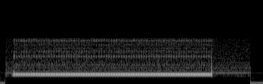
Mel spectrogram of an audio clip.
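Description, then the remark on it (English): A steady, unbroken telephone dial tone hums for about two seconds while a call is being placed, fairly loud, then cuts off abruptly into brief background noise. “So let's get him on the phone.”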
